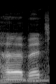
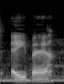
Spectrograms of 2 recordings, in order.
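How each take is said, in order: First: The name is said the plain English way. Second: The name is said the Cajun French way.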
